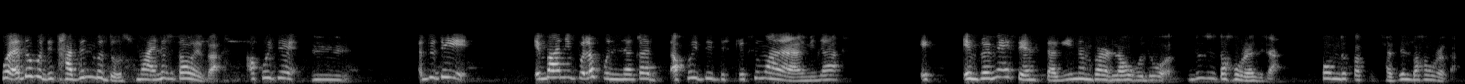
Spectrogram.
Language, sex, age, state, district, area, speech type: Manipuri, female, 18-30, Manipur, Senapati, urban, conversation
